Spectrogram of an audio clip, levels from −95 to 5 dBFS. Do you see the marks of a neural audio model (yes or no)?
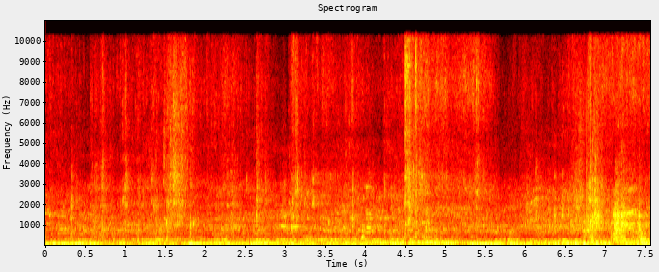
no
